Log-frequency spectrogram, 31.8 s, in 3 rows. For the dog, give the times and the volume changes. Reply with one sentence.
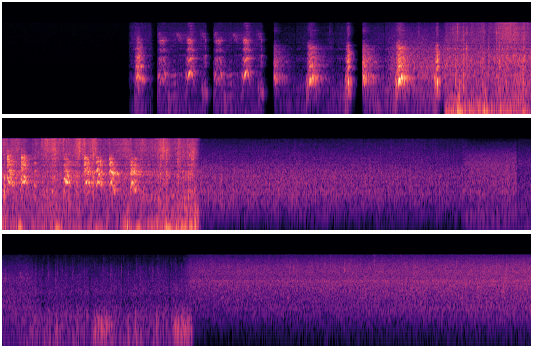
The dog can be heard from 2.6 to 14.5 s, getting louder.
